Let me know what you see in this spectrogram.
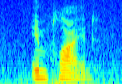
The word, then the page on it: implied: American English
